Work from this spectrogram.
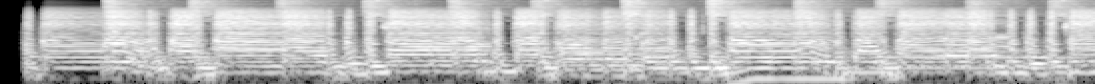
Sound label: Darkness + Bass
